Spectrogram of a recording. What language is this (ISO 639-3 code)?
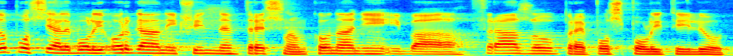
slk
